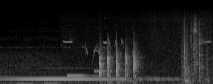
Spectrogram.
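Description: Knocking on a door: a quick run of several sharp, crisp raps in close succession, loud and alone with no talk, over a steady low background hum.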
